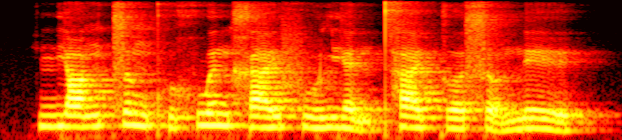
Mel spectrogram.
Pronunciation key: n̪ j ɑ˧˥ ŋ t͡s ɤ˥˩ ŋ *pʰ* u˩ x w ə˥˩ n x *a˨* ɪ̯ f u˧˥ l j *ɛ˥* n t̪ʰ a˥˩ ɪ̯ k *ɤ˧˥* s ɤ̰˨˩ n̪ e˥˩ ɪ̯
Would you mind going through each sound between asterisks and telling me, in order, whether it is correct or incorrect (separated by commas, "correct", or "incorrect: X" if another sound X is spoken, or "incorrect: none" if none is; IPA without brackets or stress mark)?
correct, incorrect: a˧˥, incorrect: ɛ̰˨˩, correct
